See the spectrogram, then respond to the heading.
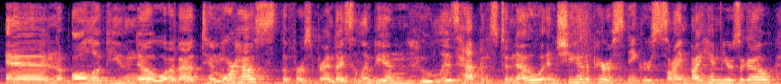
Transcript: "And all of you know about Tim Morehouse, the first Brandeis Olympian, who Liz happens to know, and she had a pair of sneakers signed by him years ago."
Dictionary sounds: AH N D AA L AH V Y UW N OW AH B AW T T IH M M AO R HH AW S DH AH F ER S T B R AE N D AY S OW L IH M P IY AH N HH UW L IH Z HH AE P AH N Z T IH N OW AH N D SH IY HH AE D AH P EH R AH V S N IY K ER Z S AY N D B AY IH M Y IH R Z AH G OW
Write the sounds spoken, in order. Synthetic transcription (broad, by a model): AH N AA L AH V Y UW N OW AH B AW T T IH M M AO R HH AW S DH AH F ER S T B R AE N D AY S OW L IH M P IY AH N HH UW L IH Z HH AE P AH N Z T IH N OW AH N SH IY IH D AH P EH R AH V S N IY K ER Z S AY N B AY IH M Y IH R Z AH G OW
